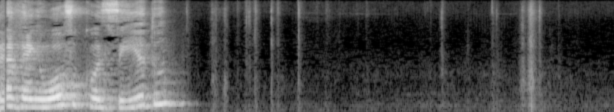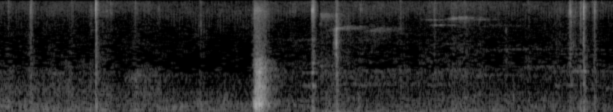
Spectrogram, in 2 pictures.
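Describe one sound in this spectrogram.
Egg slices are set down softly on food in a metal tray.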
